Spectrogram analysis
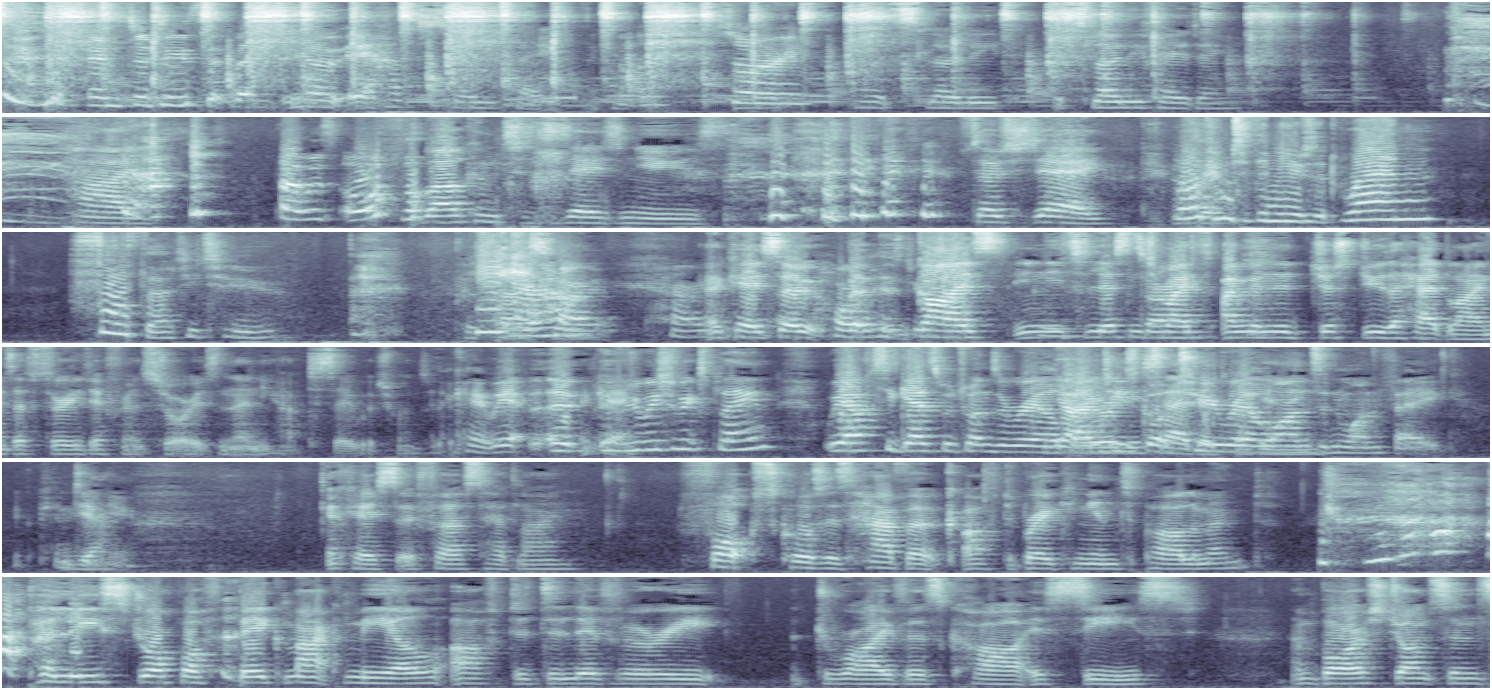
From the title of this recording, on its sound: warning headphone users!!! this podcast is spooky and LOUD.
